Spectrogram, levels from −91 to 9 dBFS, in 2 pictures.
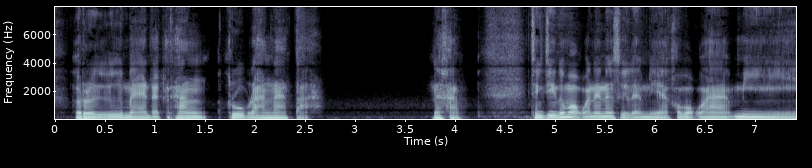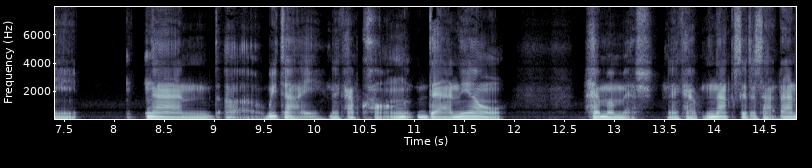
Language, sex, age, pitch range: Thai, male, 60-79, 80-105 Hz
